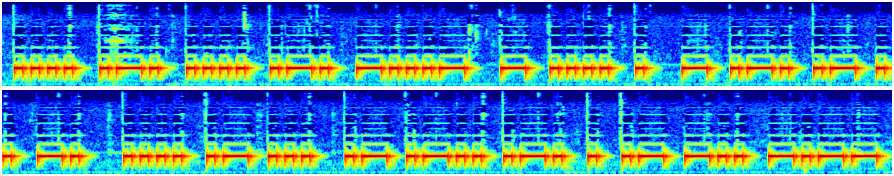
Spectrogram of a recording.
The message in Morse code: HR HR <BT> THE TRAIN HAS ALREADY

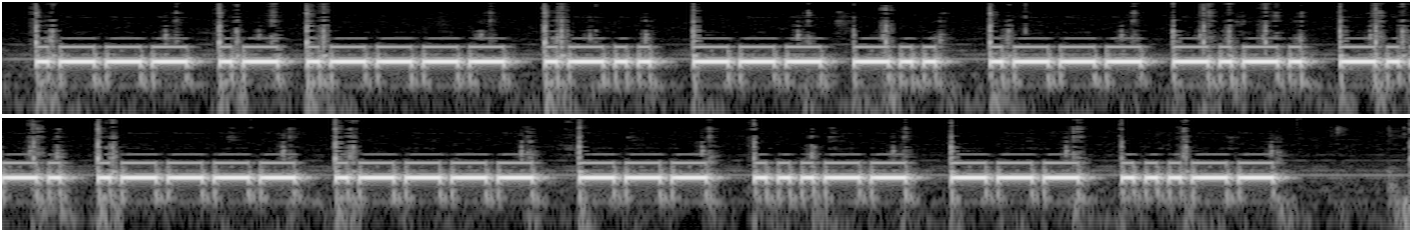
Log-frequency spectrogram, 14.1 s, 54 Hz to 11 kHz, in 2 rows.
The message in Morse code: JA1LOD JCC11O3O3

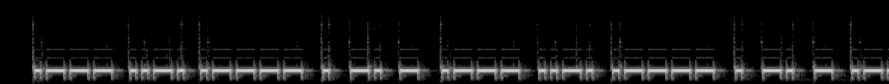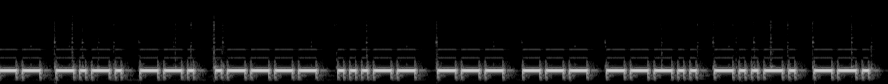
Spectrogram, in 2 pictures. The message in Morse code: JF1ENT JF1ENT JCG13OO8/G

